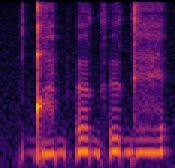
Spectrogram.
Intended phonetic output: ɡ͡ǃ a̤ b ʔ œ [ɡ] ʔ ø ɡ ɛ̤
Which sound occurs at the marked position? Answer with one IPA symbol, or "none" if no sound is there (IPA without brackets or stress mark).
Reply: ɡ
